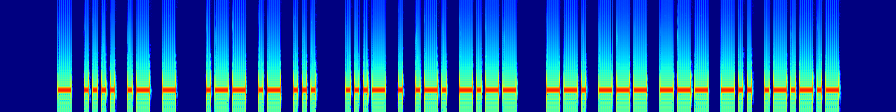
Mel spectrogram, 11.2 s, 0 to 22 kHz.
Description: Morse code, heard as a keyed tone, about 22 wpm, 700 Hz. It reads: THAT WAS VERY GOOD.
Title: Sentences from Top 200 Words 22wpm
